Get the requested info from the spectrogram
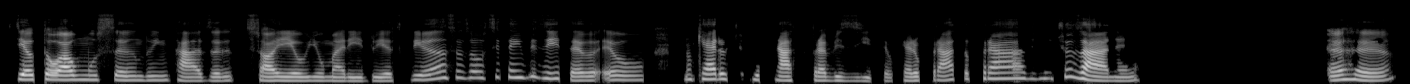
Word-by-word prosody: se 235 - +4
eu 220 - +8
tô 240 - +5
almoçando 210 -2 +2
em 195 +1 -5
casa 170 -1 -2
só 175 -3 +2
eu 175 -1 +2
e 175 0 -3
o 175 - -2
marido 165 -1 -3
e 165 0 -1
as 165 - -3
crianças 280 +8 -3
ou 300 0 -4
se 315 +4 -14
tem 320 -1 -2
visita 280 - -4
eu 185 +1 0
eu 205 0 -3 0.4
não 230 - -6
quero, 245 +1 +3
tipo, 440 - -9
prato 185 -2 +4
para 185 -2 +1
visita 165 -3 -7
eu 160 - -10
quero 180 0 0
prato 205 +6 -1
para 270 +1 +2
gente 270 +5 -10
usar, 210 - +7
né? 170 - -5 2.1
Aham. 200 +1 +1
200 Hz, 145 wpm, -23 LUFS, 175-255 Hz, 2.1 s, eu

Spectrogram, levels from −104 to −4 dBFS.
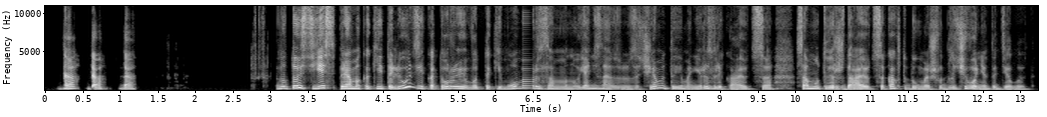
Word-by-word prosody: Да, 215 +6 +5
да, 190 -2 +4 0.2
да. 190 -3 0 1.9
Ну 245 +4 +1
то 280 +4 +4
есть 265 -5 +3
есть 280 +6 +3
прямо 230 -1 +7
какие-то 225 0 +1
люди, 265 - +2
которые 225 +2 +3
вот 195 +1 -4
таким 195 -2 -5
образом, 230 -7 -3
ну, 170 +1 -8
я 195 +3 -1
не 210 +1 -2
знаю, 190 -6 -5
за 140 -4 -11
зачем 150 - -4
это 230 -5 -4
им, 195 -2 -2
они 160 +2 -7
развлекаются, 160 - -4 0.3
самоутверждаются. 175 -7 +1
Как 235 +6 0
ты 160 - -16
думаешь, 145 -3 -6
вот 150 -3 -10
для 155 +4 -7
чего 195 +4 0
они 145 -5 -1
это 125 - -8
делают? 125 -1 -9
195 Hz, 155 wpm, -23 LUFS, 160-225 Hz, 1.9 s, прямо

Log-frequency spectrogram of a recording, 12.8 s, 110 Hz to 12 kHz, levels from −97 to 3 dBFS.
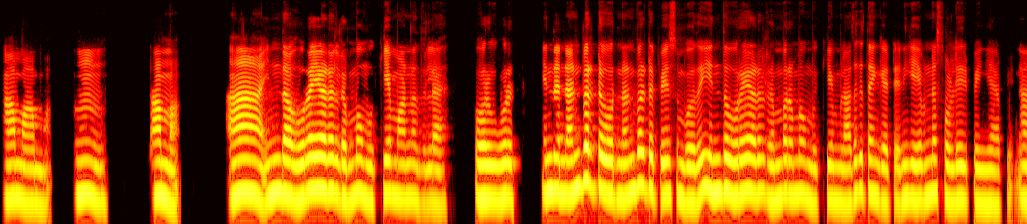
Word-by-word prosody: ஆமா, 195 -2 -1
ஆமா. 170 -1 -5 0.4
ம். 200 -3 -1 0.7
ஆமா. 195 -3 +2 0.8
ஆ - - +5 0.4
இந்த 215 +1 +3 0.2
உரையாடல் 220 +1 +4
ரொம்ப 200 +3 -1
முக்கியமானதுல. 190 -2 -3 0.6
ஒரு, 190 0 +4
ஒரு, 195 0 +2 0.4
இந்த 220 0 +3
நண்பர்ட்ட 240 +2 +3
ஒரு 205 -1 -1
நண்பர்ட்ட 225 +3 +1
பேசும்போது, 195 -2 0
இந்த 215 +1 +1
உரையாடல் 210 0 +1
ரொம்ப 190 +2 -2
ரொம்ப 205 +1 -2
முக்கியம்ல. 175 0 -4
அதுக்குத்தான் 205 0 -3
கேட்டேன், 175 +1 -5
நீங்க 190 0 -1
என்ன 210 +2 -2
சொல்லிருப்பீங்க? 180 -2 -2
அப்டின்னு 165 +3 -11
195 Hz, 125 wpm, -21 LUFS, 180-210 Hz, 0.8 s, ஆ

